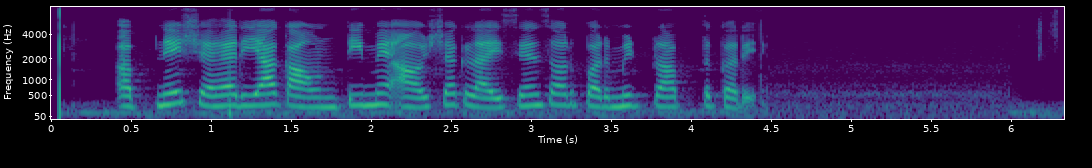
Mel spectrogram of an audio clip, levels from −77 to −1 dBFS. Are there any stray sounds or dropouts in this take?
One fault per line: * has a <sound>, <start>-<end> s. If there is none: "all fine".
all fine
